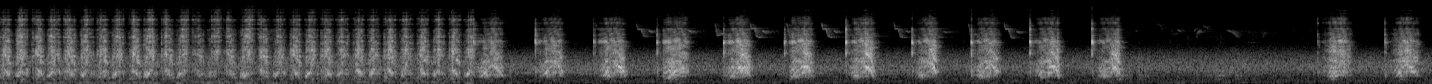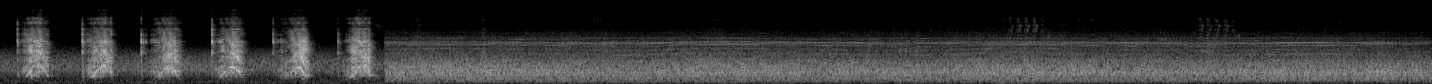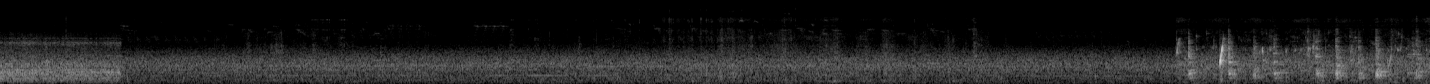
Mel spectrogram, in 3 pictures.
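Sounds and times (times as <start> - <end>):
file scraping steel: 0.0 - 11.3, 13.2 - 18.2, 40.4 - 42.9.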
